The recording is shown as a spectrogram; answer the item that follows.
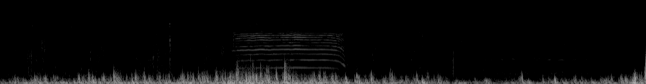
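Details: Goats of the Bishi breed and crossbreds, a herd of sixteen with a buck plus four kids, near Mecca: one clear wavering bleat about two seconds long rises above a steady low rumble of shuffling and handling noise.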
